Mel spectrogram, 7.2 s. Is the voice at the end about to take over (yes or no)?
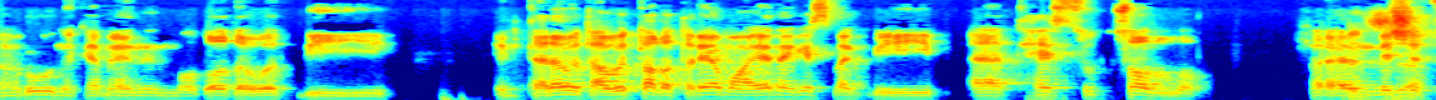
no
